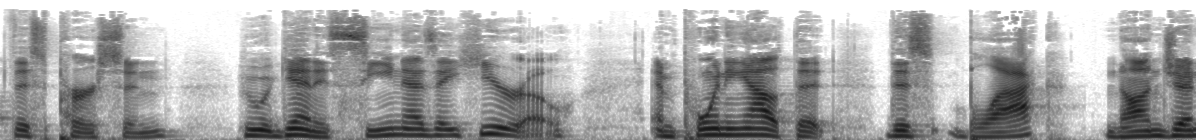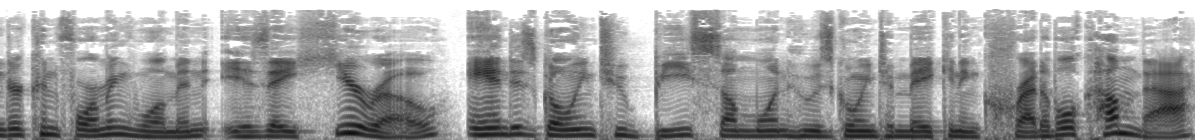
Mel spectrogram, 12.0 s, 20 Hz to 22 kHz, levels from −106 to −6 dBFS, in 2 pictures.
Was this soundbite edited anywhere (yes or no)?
yes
